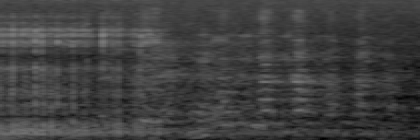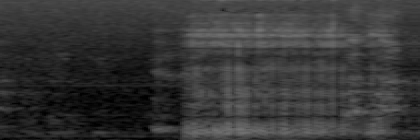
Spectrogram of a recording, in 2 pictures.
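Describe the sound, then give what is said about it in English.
A voice mimics soft snoring: a long, raspy, breathy snore that trails off, a brief pause, then another rough inhale starts up. Gentle, with no words. “he was just snoring, not loud, just, you know, a gentle.”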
